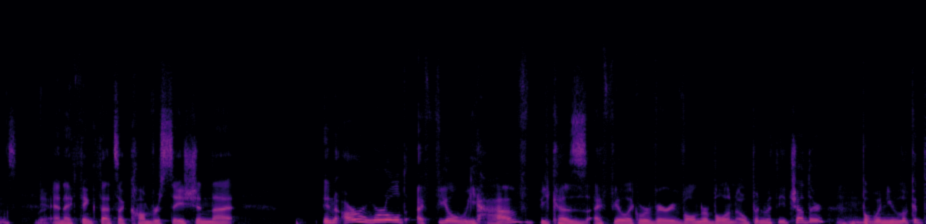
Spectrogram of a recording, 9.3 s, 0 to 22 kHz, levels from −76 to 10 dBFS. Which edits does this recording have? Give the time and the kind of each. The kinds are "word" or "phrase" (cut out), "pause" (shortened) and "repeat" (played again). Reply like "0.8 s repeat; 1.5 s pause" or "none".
none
